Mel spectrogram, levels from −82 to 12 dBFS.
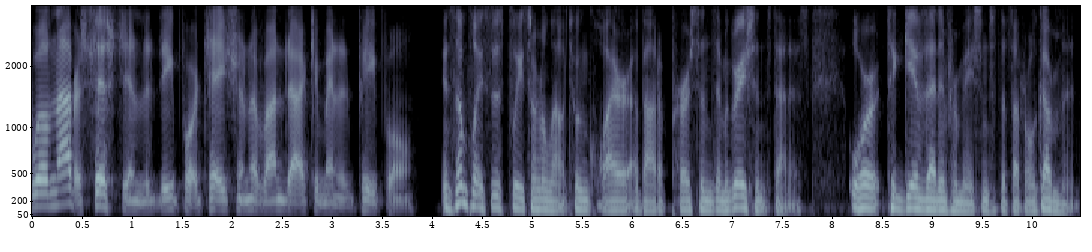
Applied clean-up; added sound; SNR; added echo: none; none; none; none.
